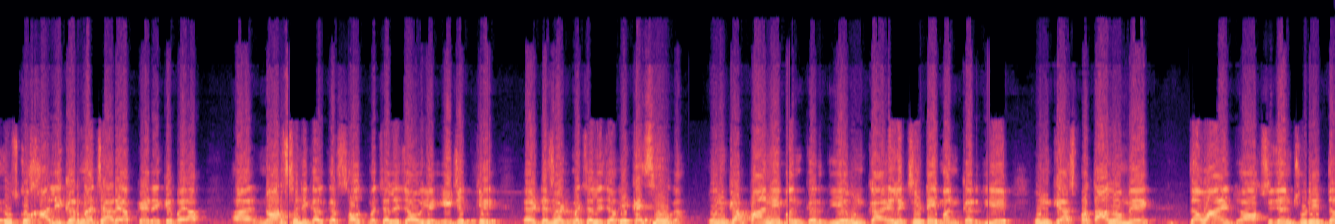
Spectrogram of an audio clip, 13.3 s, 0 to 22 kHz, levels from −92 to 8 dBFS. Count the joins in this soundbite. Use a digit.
1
